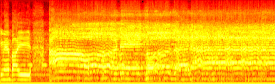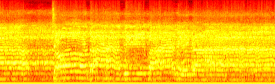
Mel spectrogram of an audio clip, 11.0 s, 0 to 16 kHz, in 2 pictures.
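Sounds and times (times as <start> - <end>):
men chanting through loudspeaker: 0.3 - 11.0.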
